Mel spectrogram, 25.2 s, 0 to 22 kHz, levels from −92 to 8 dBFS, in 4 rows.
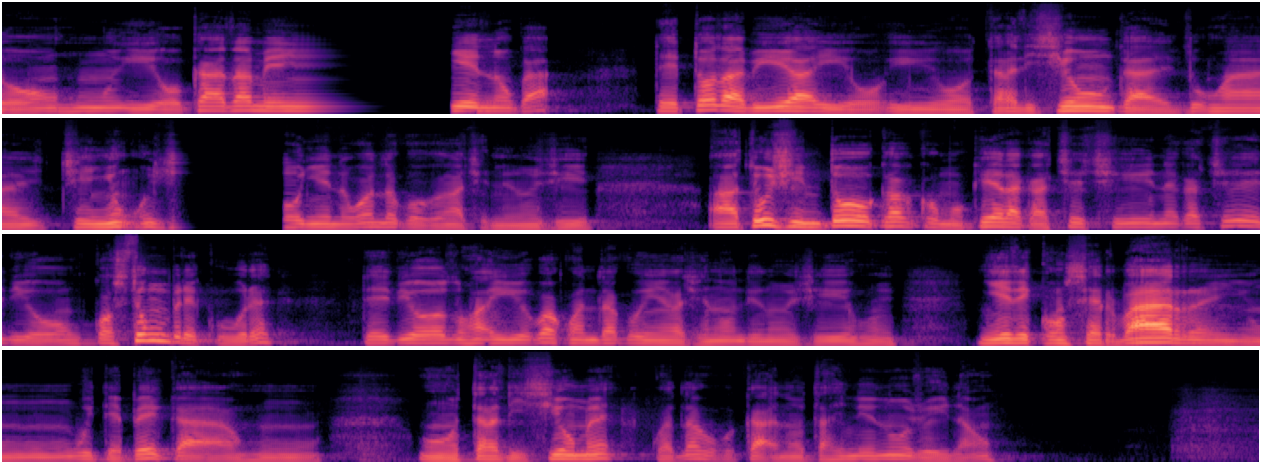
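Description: At 1.47 to 2.27 s and 7.15 to 7.72 s, speech smears into a fading buzz, then silence, likely a long network dropout; spectrograms show decaying streaks before a blank gap.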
